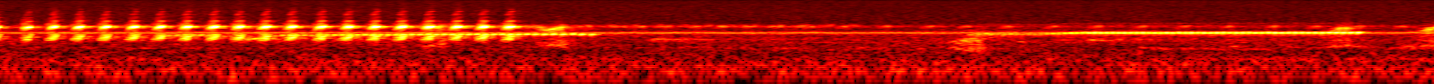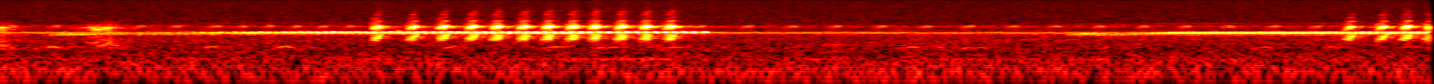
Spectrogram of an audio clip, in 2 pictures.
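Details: Tree frogs singing in a pond by night in mid-April, north-east Italy: bursts of rapid, harsh, evenly pulsed croaks, each lasting about two seconds, alternate with the steady unbroken trill of mole crickets.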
